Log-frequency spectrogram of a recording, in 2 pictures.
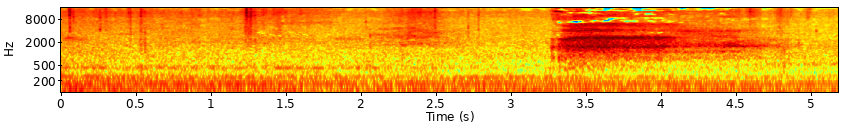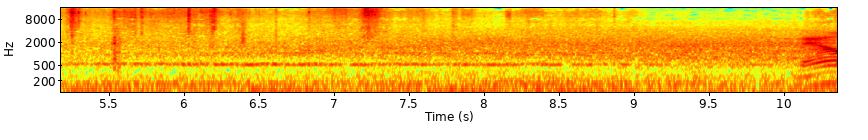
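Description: Steady low rumble of distant road traffic, with a louder rushing noise for about a second and a half, about three seconds in, and a faint steady hum in the second half.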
